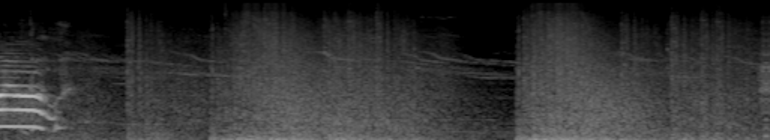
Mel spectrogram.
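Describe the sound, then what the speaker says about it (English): Missiles fire in the sci-fi video game Warframe, coming as heavy rushing volleys of explosive noise in two long bursts after a short opening salvo, separated by near-silent gaps, with no talking. "Everyone, fire the missiles!"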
